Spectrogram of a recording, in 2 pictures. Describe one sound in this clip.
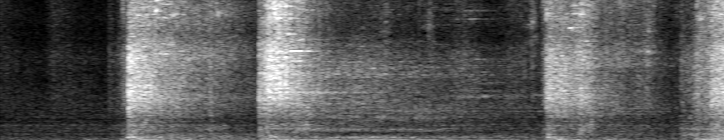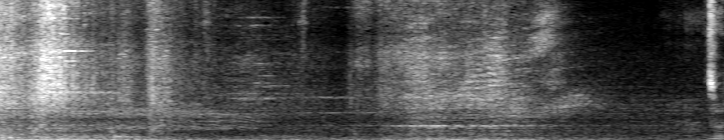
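Magic spells burst and crackle loudly.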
